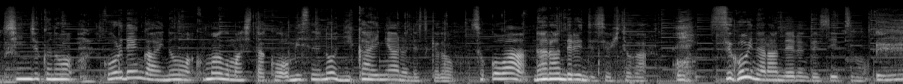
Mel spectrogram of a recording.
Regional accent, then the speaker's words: Yamagata, Japan; 山形出身なんですけど山形って意外にラーメン激戦区なんですよ

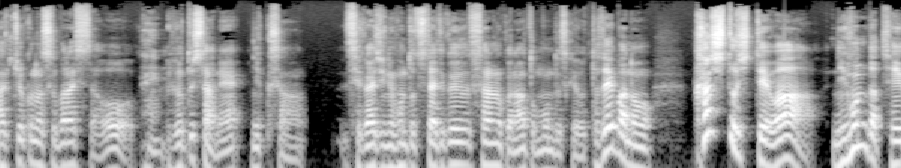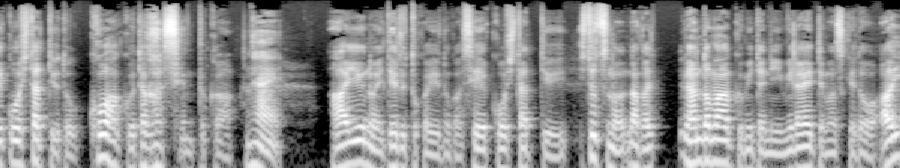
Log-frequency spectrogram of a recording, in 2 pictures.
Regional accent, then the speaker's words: United States; Japanese is a second language; moved away as an adult; now in Japan; 僕は自分の母国ということもあるのかもしれないです。

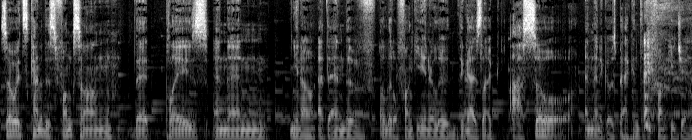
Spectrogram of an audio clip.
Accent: Albany, New York, United States; moved away as an adult; also born or lived in Korea / Nagoya, Japan; now in Japan; I'm originally from Albany, New York

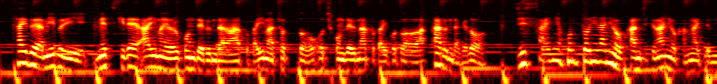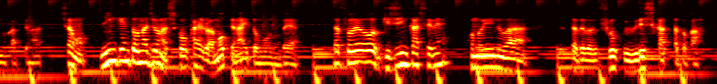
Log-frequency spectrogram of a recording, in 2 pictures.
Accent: Urakawa, Hokkaido, Japan; moved away; also born or lived in Yokohama; 北海道の浦河町という生まれ故郷にいたんですけれども

